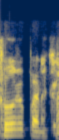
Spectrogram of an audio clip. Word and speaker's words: शूर्पणखा: हाँ, मैं अशुद्ध उच्चारण कर गया था और किसी व्यक्ति ने सही उच्चारण किया। शूर्पणखा, राक्षसी शूर्पणखा।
